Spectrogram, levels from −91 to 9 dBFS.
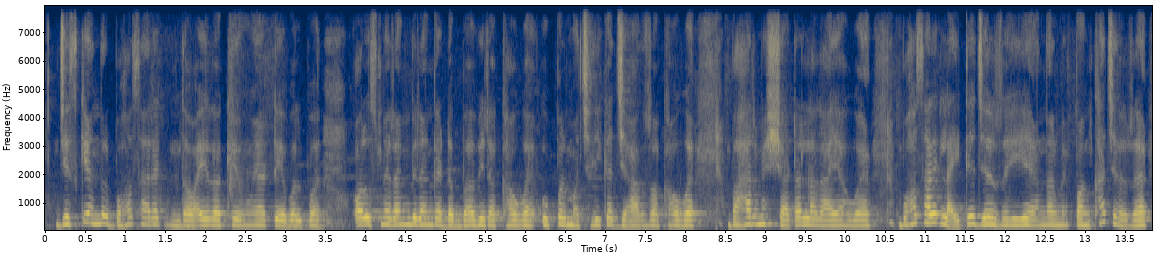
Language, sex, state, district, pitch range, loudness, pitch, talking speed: Hindi, female, Jharkhand, Garhwa, 205-240 Hz, -16 LUFS, 220 Hz, 190 wpm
